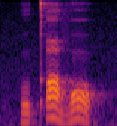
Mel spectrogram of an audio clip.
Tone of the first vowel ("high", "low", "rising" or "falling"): low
